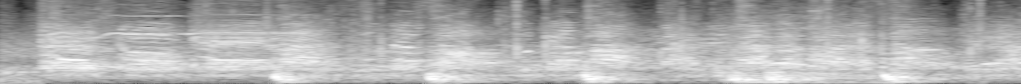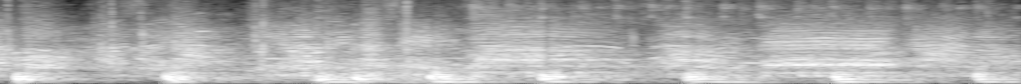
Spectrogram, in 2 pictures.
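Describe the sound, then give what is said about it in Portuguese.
A large crowd shouts and roars together in a loud, sustained wave as the anthem of the carnival club Elefante plays, music with a steady, thumping low beat, the collective yelling swelling and dipping throughout. “E quando toca elefante, todo mundo dá aquele grito.”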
